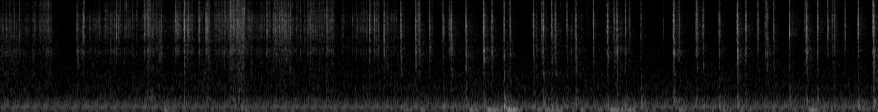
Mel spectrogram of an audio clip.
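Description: Long black nails rapidly tap and scratch across silver sequin fabric, making a dense stream of sharp, bright clicks and crisp scraping rustles. The bursts come quickly and unevenly over a faint, steady low hum.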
